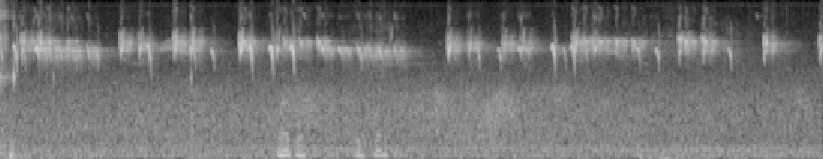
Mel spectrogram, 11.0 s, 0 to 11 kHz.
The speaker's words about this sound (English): Wild Cross Bill coming in at 7:03.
